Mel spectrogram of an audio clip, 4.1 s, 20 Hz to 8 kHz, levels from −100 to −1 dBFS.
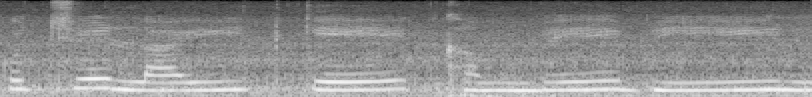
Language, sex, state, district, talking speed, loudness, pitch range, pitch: Hindi, female, Madhya Pradesh, Katni, 75 wpm, -12 LUFS, 240-260 Hz, 250 Hz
